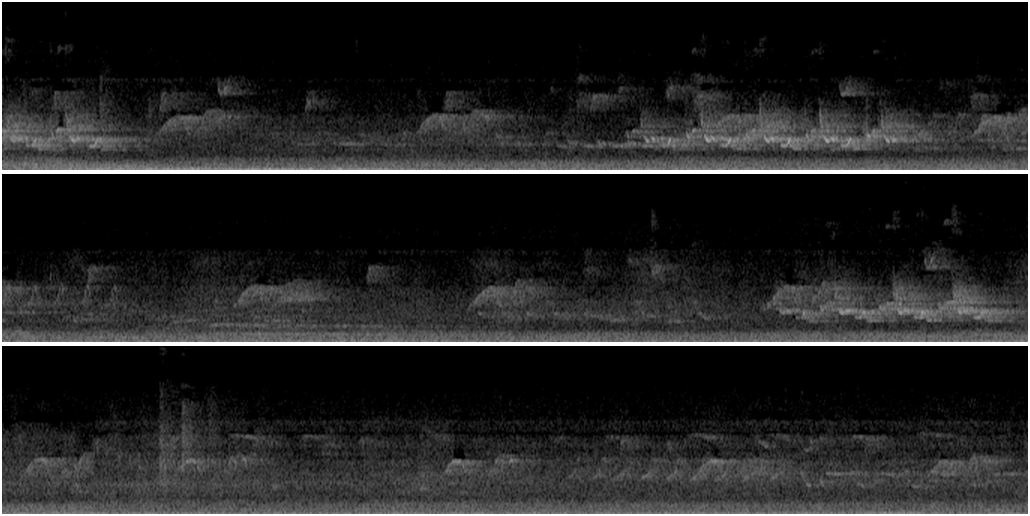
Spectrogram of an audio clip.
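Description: A bird singing outdoors in repeated high, rapid phrases of about two seconds each, several seconds apart, over a steady low background noise.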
